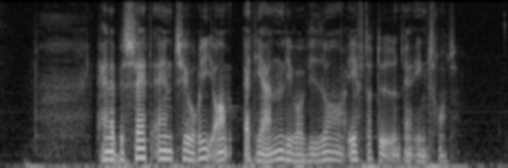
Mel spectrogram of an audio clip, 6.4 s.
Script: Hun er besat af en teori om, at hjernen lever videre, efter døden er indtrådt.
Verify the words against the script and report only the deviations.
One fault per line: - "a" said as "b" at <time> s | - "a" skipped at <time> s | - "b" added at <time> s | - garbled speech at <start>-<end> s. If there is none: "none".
- "Hun" said as "Han" at 1.2 s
